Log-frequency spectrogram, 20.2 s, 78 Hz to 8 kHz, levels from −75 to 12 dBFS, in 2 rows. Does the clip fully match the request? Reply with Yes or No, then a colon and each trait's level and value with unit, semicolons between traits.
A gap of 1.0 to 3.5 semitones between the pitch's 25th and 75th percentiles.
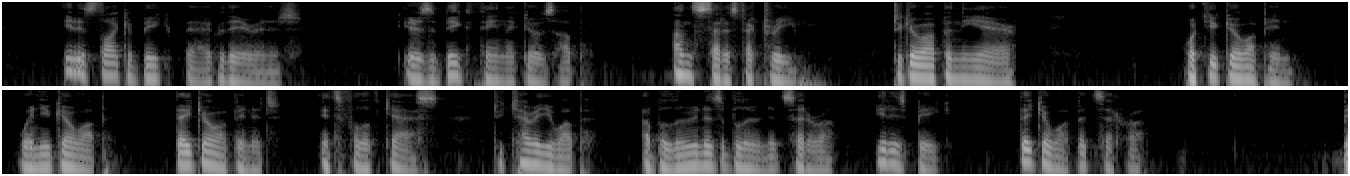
No: average, 4.1 semitones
